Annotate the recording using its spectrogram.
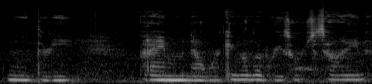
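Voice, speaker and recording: A woman speaks at medium pitch in a monotone, flat intonation. Noticeable background noise and audible room echo are present. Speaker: vlogger, university intern. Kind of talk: casual vlog. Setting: walking indoors at workplace. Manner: soft-spoken.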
